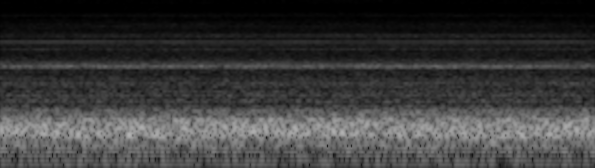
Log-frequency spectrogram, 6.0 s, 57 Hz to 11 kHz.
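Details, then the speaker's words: Chinese diesel heater at full output with the fan set all the way up, outlet around 160–250 degrees: a steady, even combustion roar with a constant fan whine and no pulsing or sputter. The heater is running healthy. "So it's really bumping out some heat now. This thing's off the charts, 250, 200, let's see, let's let it get settled."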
